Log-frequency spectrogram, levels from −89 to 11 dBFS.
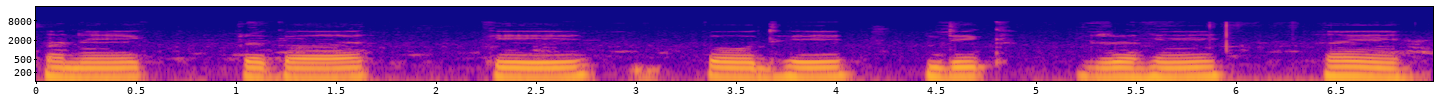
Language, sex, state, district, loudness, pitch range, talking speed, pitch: Hindi, male, Maharashtra, Mumbai Suburban, -14 LUFS, 115-140 Hz, 60 wpm, 135 Hz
